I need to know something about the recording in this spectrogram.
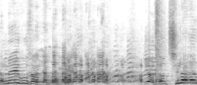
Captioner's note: laughing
